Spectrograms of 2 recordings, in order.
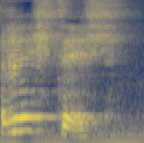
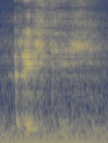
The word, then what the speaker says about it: richtig: So this means right, like you've got something right in English, and according to Google, this is pronounced Richtig. According to my husband, it is pronounced Richtig.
